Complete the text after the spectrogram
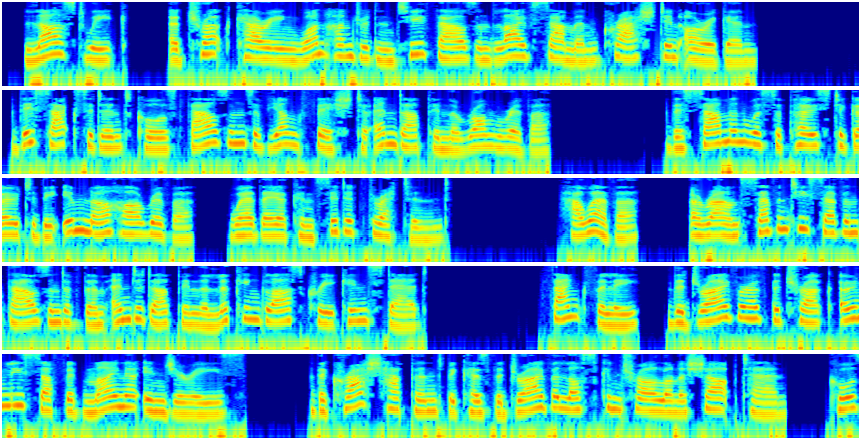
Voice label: English Newsroom Upper Intermediate NORMAL Reading; Truck crash releases thousands of salmon into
